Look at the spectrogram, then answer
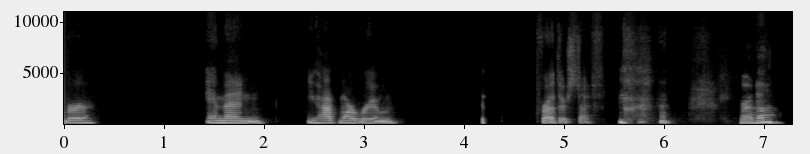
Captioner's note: laughs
